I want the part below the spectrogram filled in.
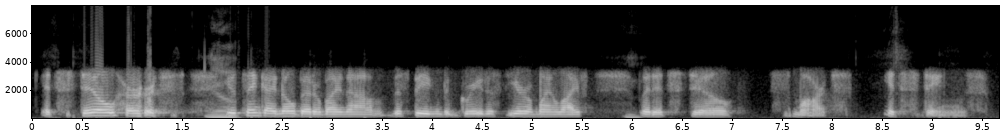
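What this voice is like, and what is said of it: Teary, emotional voice. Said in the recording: “even now as I'm speaking, I get teary.”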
